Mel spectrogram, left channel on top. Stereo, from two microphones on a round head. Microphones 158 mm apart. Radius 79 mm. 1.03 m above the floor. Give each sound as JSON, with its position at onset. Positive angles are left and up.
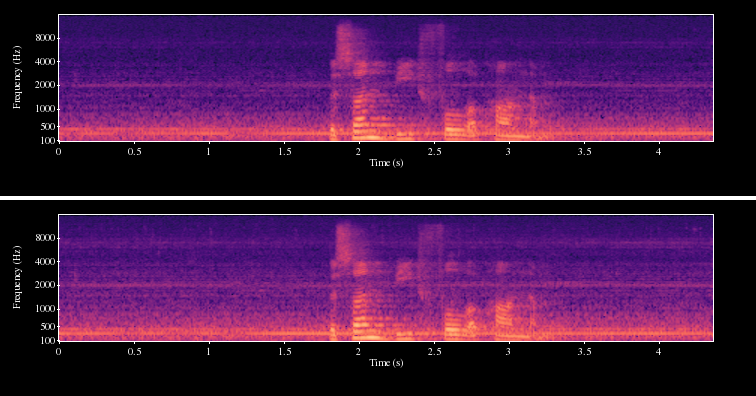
{"t": 1.8, "sound": "a man speaking", "side_deg": -15, "distance_m": 0.7}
